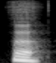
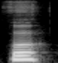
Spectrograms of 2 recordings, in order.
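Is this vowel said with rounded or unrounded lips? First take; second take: unrounded; rounded. First: The vowel is said with unrounded lips. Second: The vowel is said with slightly rounded lips. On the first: "or unrounded" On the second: "the second part can be slightly rounded"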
